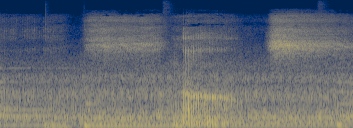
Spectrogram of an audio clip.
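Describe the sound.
Loud, rattling snores from a wolf asleep in a cottage fill the space, a deep throaty inhale followed by a wheezy, whistling exhale, repeating in a slow rhythm with no talking.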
